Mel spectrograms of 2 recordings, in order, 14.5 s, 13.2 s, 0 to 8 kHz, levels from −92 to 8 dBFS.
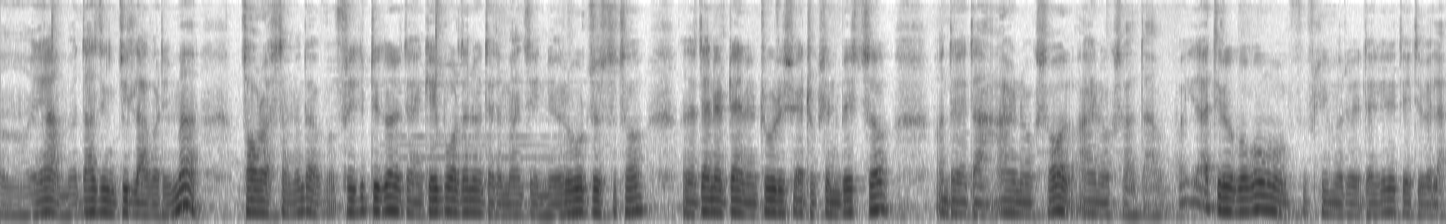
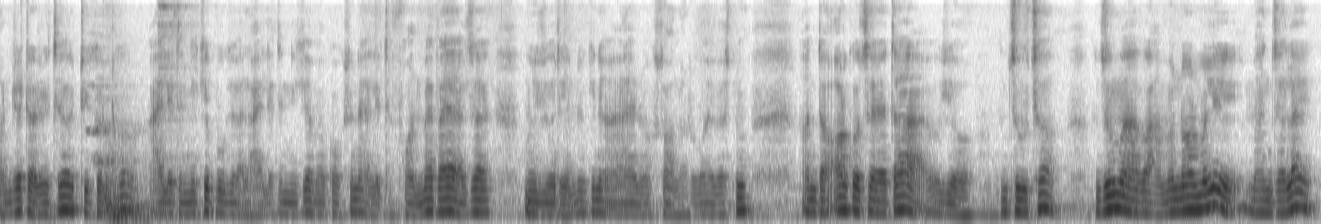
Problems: none marked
